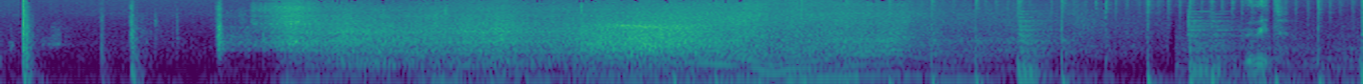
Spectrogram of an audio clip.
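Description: A car pulls away hard, engine roaring and rising in a loud sweep with a tyre squeal, framed by door thumps and clunks before and after, while voices talk over parts of it.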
